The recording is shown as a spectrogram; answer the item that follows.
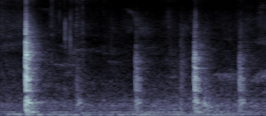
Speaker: know if you can hear that, but that's a little bit of play there. So the head bearings are going to need changing.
